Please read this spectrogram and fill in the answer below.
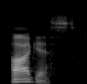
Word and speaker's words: August: it's July August August the second syllable is not gust so if you're saying August not quite this hour We're Going For I recommend a short I sound like IST August September the September my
